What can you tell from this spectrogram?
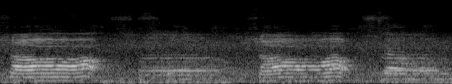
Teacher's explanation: सामने के ऊपर के चार दांत और जुबान का कोना सिर्फ मामूली सा टच होगा।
